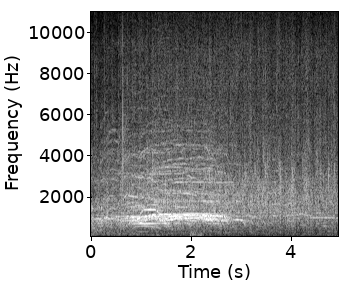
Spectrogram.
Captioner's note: applause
